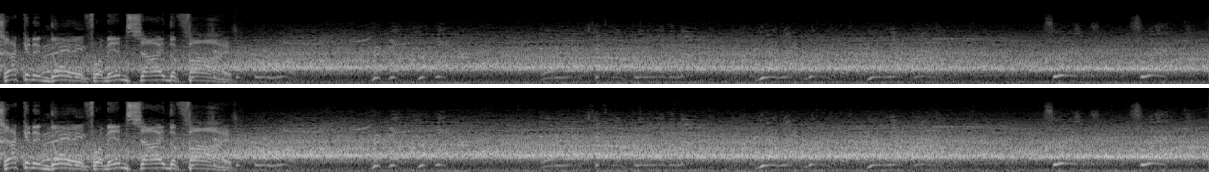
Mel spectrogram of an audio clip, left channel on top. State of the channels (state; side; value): quieter; left; 3.7 dB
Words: and goal from inside the 5.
